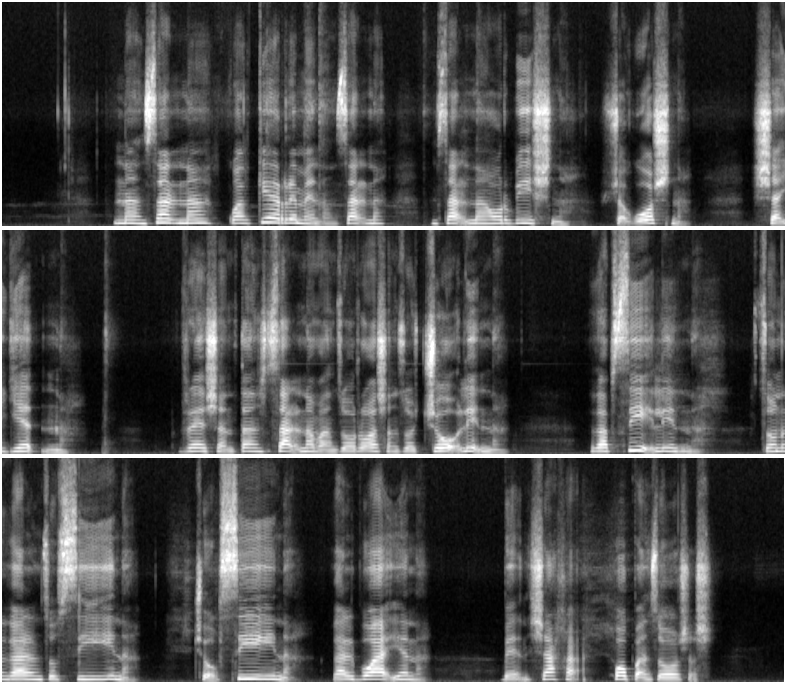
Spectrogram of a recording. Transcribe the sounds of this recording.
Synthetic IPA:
na˨nsa˦lna˦kʷa˧lkje˦ɾːe˦me˨na˨nsa˦lna˦ | nsa˧lna˦o˦ɾbi˦ʃna˨ | ʃa˨ɡo˦ʂna˨ | ʃa˧ʔje˦nːa˨ | ɾe˦ʃa˨nt̪a˦nsa˦lna˦ba˨nzo˧ɾo˧a˦ʃa˨nzo˧t͡ʃo˧li˦nːa˨ | ɡa˧bsi˦li˦nːa˨ | t͡so˦nɡa˧lnzo˧si˧˦na˨ | t͡ʃo˨bsi˦na˨ | ɡa˧lbwa˦ja˦na˨ | be˨nʃa˦xa̰˨ | po˦pa˨nzo˧ʂa̰˨ʔʃ

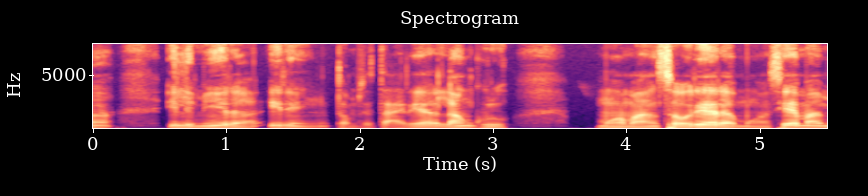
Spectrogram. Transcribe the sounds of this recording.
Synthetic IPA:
a˦ | i˦li˨mi˦ɾa˨i˦ɾi˨nto˨ms̬a˨ta˨ɾi˦a˦ɾa˨la˦ŋɡu˦ɾu˦ | mu˨ŋa˨ma˨˦sa˦wɾi˦a˦ɾa˨mu˨ŋa˨se˦ma˨

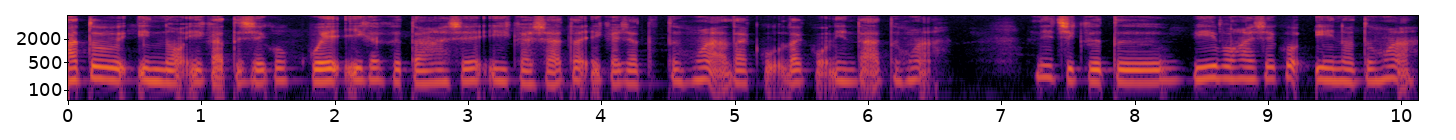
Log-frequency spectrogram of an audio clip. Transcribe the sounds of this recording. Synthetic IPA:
a˧t̪u˦i˧nõ̰˧˨˧ʔḭ˧ka̰˨t̪ɨ˧ʃe˧ko˦kʷe˨˦ʔi˧ka˧kɨ˧t̪ã˧hã˧ʃe˦i˧ka˨ʃa˨t̪a̰˦ʔḭ˧ka˧ʒa˧t̪ɨ̥˧t̪u˧ɦwã̰˦ʔða˧kṵ˧˨˧ða˧kṵ˧nĩ˧nd̪a̰˧ʔa̰˧t̪ɨ˧ɦwã̰˦ʔa˧˨ | nĩ˦t͡ʃi˧kɨ˧t̪ɨ˧βi˦βo˧ɦã˧ʃe˦ko˦i˧nõ˧t̪u˧ɦwã˦ʔ

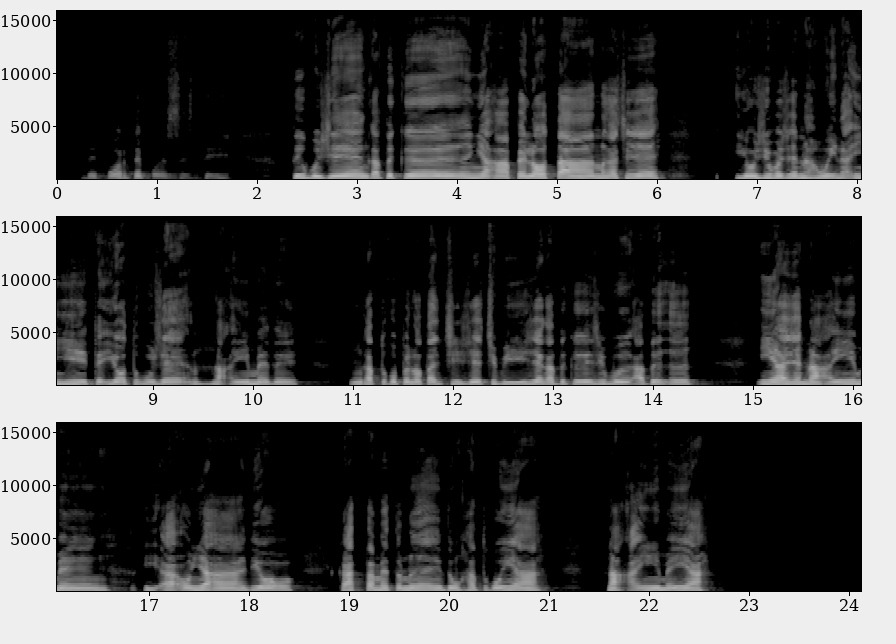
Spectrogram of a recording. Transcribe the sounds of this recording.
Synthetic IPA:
d̪e˧po˦ɾt̪e˦pwe˨se˨st̪e˨ | d̪̥ɨ˦βɨ˨ʒe˧˦ŋɡa˨d̪ɨ˦kɨ˧ɲã˦ʔã˧pe˧lo˧t̪a˦˧nã˧ɡa˧t͡ʃi˦ʒe˦ | i˧o˧ʒu˦βɨ˧ʒe˦nã˨˧wʷi˦˧nã̰˧ʔĩ˧ɲĩ˦t̪e˧ʔi˧o˦t̪u˧ku˧ʒe˦n̥nã˨ʔa˧ĩ˧˦mẽ˧d̪e˧ | ŋɡa˦t̪u˧ku˧pe˧lo˧t̪a˦˧t͡ʃi˧ʒe˧t͡ʃi˧βiː˨˦ʒe˦ŋɡa˧d̪ɨ˦kɨ˦ʒi˦βɨ˧a˨d̪ɨ˦ʔɨ˦ | ĩ˦ã˧˦ʒe˦nã˨ʔa˧ĩ˦˧mẽ˨ | i˨ʔa˦ʔo˧ɲã˦ʔã˧ði˦o˦˨ | ka˧t̪a˧mẽ˧t̪u˧nɨ̃˦ĩ˧ðu˦ɦã˧t̪u˧ku˧ĩ˦ã˧ | n̥nã˧ʔã˧ĩː˧˦˧mẽ˨ĩ˦ã˧

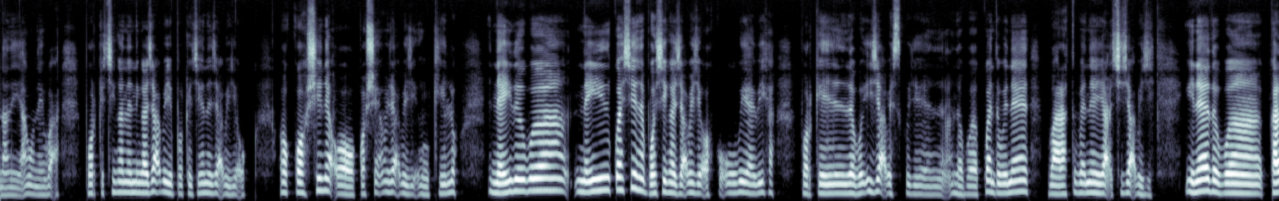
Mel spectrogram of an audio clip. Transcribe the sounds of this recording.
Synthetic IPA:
nã˧nĩ˧ã̰˧˦ɡu˧nẽ˧βa̰˦ʔa̰˧ | po˧ɾke˧t͡ʃi˧ŋɡã˧nẽ˧nĩ˧ŋɡa˧ʒa˦ʔβi˧ʒi˧po˧ɾke˧t͡ʃi˧a˦˧nẽ˧ʒa̰˦˧ʔβi˧ʒi˧o˧ | o˧ko˧ʃi˦nḛ̃˧ʔo˨ko˧ʃẽ˧ʔũ˧˦ʒa˦ʔβi˧ʒi˧ũː˨˧ki˧lo˧ | nẽ˨˧ĩ˧˦ðɨ˧βɨ˦nẽ˧i˦kʷe˦t͡ʃi˦˧nẽ˧p̬we˧st͡ʃi˦ŋɡa˧ʒa˧ʔβi˧ʒi˧o˨ko˧u˧βi˦a˧βi˦ha˧ | po˧ɾke˧nd̪ɨ˧βɨ˧i˦ʒa̰˦ʔβi˧sku˧ʒi˧d̪ɨ˧βɨ˧kʷe˦nd̪u˧βi˧nẽ˦ | βa˧ɾa˧t̪u˦βe˧nẽ˦˧a̰˧t͡ʃi˧ʒa̰˦ʔβi˧ʒi˧ | i˧nẽ˦ðɨ˧βɨ˧ka˧

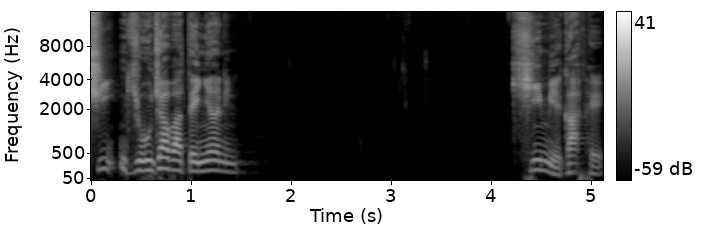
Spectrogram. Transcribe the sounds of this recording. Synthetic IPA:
ʃi˦ŋɡju˧nd͡ʒa˦βa˧t̪e˧ɲã˦˧nĩ˧ | kʰi˦mĩ˨e˨ka˦ɸe˧

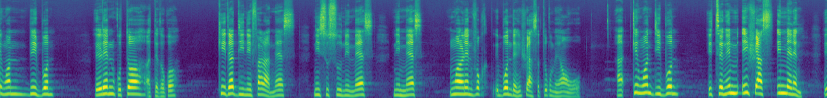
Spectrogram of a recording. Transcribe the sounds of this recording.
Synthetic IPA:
i˦˨ŋo˦nbi˦˨bo˦n | e˨ɾe˦nku˨to˦a̰˨te˨ka˨ɡo˦ | ki˦˨da˦di˨ni˨fa˦ɾa˨me˦s | ni˨su˨su˨ni˨me˦s | ni˨me˦s | ŋʷo˦n˦ɾe˦n˦fu˦kḭ˨bo˦n˦de˨ŋi˦ʃʷa˨sa˨tu˦ku˨me˨ja˦ŋa˨wo̰˨ | a˨ki˦˨ŋʷo˦n˦di˦˨bo˦n | i˨t͡se˨ŋ˦i˦ʃʷa˦si˦me˨ɾe˨ŋ˦

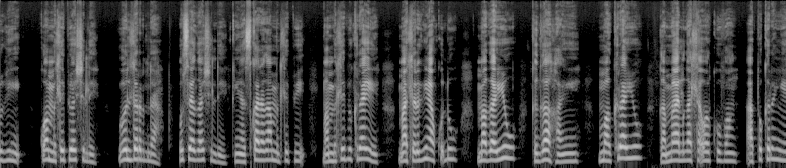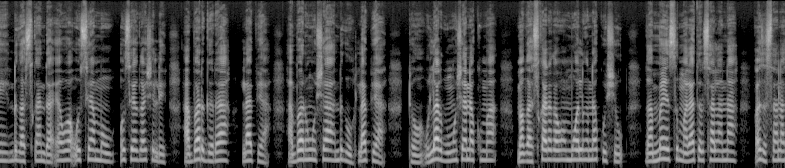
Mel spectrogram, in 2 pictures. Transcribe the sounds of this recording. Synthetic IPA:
ɡi˦˨ | ko˦mu˨ɬi˦pi˦a˦ʃi˨li˨ | u˦ɮi˦ɾnda˨ | u˦si˦ja˦ɡa˦ʃi˨li˨ki˨ɲa˨si̥˦ka˦ɾa˦ɡa˦mu˨ɬi˦pi˦ | ma˨mu˨ɬi˦pi˦ki˦ɾa˦i˨ | ma˨ɬi˨ɾɡi˦ɲa˨ku˦du˦ | ma˨ɡa˨ju˦ | ki˨ɡa˦ɣa˨ɲi˦ | ma˨ki˦ɾa˦ju˦ | ɡ̥a˨ma˦ja˨lɡa˦ɬa˦wa˦ɾku˦va˦na̰˨pu˦ki˦ɾi˨ndi˦ɡa˨si̥˦ka˦nda˨˦a˦wa˦ʔu˦si˦ja˦ma˨u˦si˦ja˦ɡa˦ʃi˨li˨a˨ba˦ɾɡi˨ɾa˦ | la˦pi˨ja˨ | a̰˨ba˦ɾŋu˦ʃa˦ndi˦ɡu˨la˦pi˨ja˨ | to˨ṵ˨la˦ɾɡi˨ŋu˦ʃa˦na˦ku˦ma˦ | ma˨ɡa˨si̥˦ka˦da˦ɡa˦wa˦m˦wa˦li˦ŋ˦na˦ku˨ʃi˨ | ɡa˨ma˦ji˦si˦ma˨la˦ta˦ɾsa˦la˦na˦ | va˦zi˨sa˦na˦

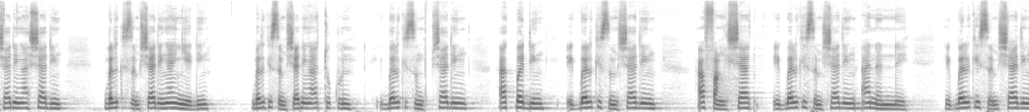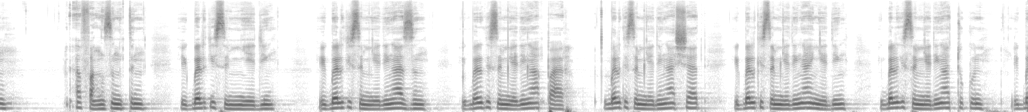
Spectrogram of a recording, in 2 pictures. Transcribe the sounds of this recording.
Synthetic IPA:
ʃa˦t̚di˧ŋa˦ʃa˦t̚di˧ŋ | i˨ɡ͡bə˦lki˦sɨ˨m˨ʃa˦t̚di˧ŋa˦ɲe˨di˧ŋ | i˨ɡ͡be˦lki˦sɨ˨m˨ʃa˦t̚di˧ŋa˦tu˦ku˧n | i˨ɡ͡bə˦lki˦sɨ˨mʃa˦tdi˧ŋ | a˦k͡pə˦di˧ŋi˨ɡ͡bə˦lki˦sɨ˨mʃa˦tdi˧ŋ | a˦fa˨ŋ˨ʃa˦t̚i˨ɡ͡be˦lki˦sɨ˨mʃa˦t̚di˧ŋa˦nə˨nːe˨ | i˨ɡ͡bə˦lki˦sɨ˨mʃa˦tdi˧ŋ | a˦fa˨ŋ˦zɨ˦ŋ˦tɨ˦ŋ | i˨ɡ͡be˦lki˦sɨ˨mɲe˨di˦ŋ | i˨ɡ͡be˦lki˦sɨ˨mɲe˨di˦ŋa˦zɨ˧ŋ | i˨ɡ͡be˦lki˦sɨ˨mɲe˨di˦ŋa˦pa˨ɾ | i˨ɡ͡be˦lki˦sɨ˨mɲe˨di˦ŋa˦ʃa˦t̚ | i˨ɡ͡be˦lki˦sɨ˨mɲe˨di˦ŋa˦ɲe˨di˦ŋ | i˨ɡ͡be˦lki˦sɨ˨mɲe˨di˦ŋa˦tu˦ku˦ni˨ɡ͡b

